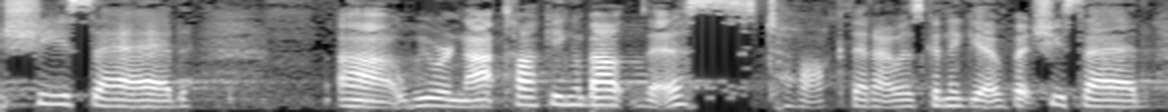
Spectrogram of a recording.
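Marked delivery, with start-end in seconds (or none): none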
